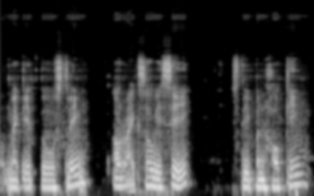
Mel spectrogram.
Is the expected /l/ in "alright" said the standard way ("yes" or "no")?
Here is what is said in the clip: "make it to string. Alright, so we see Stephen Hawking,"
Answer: no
